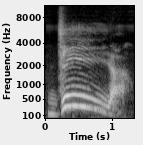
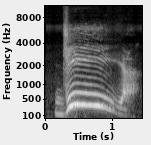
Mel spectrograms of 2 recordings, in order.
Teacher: O I, ele é tônico. Ele tem uma ênfase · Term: I tônico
